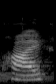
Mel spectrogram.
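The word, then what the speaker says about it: π: sounding then we have pi now pi is pronounced like p not pi let me have alpha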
